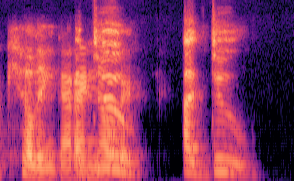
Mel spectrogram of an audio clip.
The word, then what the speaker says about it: deux: A do. Like Thank a you. Dude. Okay. Like dude.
